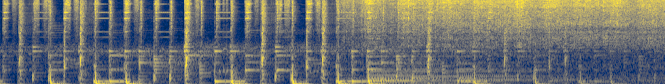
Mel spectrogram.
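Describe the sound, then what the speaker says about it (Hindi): Bean sprouts hiss and crackle in hot oil in a pan, with a spatula clattering in a rapid, regular rhythm of scrapes and taps. Close and fairly quiet, with no voices. "तेल गर्म हो गया तो सबसे पहले हम ये बीन स्प्राउट्स पैन में डाल रहे हैं"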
